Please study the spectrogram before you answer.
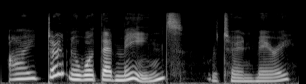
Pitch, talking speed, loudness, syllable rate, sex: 210 Hz, 155 wpm, -18 LUFS, 4.3 syllables/s, female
